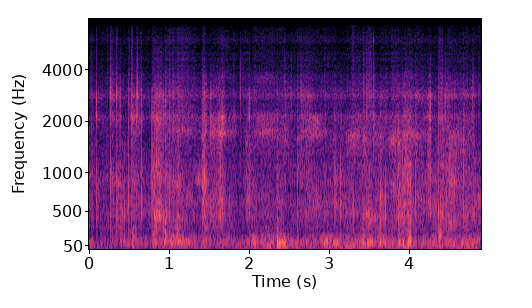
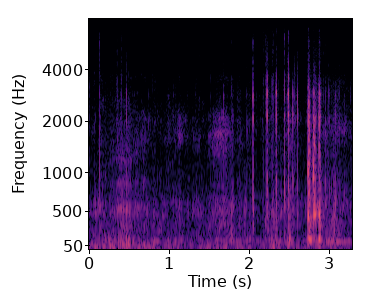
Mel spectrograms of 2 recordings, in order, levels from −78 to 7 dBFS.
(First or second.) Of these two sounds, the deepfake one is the first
